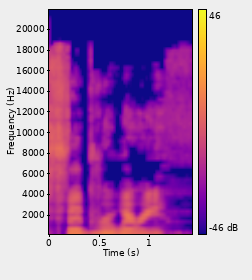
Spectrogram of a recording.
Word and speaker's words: February: It's going to be a really good February with that extra R in there I forget to pronounce.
